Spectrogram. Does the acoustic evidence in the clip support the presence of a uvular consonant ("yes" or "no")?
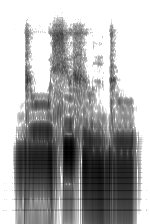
no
